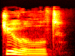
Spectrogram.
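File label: "jewelled", British English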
